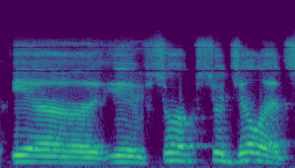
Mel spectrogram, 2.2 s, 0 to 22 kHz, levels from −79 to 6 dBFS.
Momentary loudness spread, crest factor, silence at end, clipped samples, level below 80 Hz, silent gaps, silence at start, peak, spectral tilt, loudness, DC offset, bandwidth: 3 LU; 14 dB; 0 s; under 0.1%; -62 dBFS; none; 0.1 s; -8 dBFS; -4 dB/octave; -21 LUFS; under 0.1%; 9.6 kHz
